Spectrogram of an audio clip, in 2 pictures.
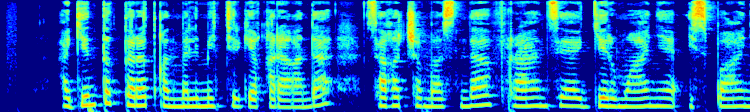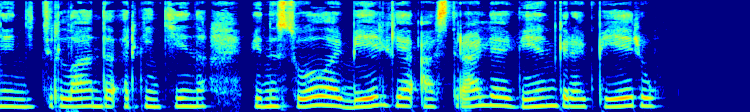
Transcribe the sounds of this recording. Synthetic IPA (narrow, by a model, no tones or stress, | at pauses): aɡʲe̞nt̪ːəq̚t̪ʰɑɾɑt̪̚qɑnmælme̞t̪ːe̞ɾɡʲe̞qʰɑɾɑʁɑnd̪ɑsɑʁɑt̪ʃɑmɑsənd̪ɑfrant̪sɨjaɡʲe̞rmanʲijaʔijspanʲijanijd̪ʲe̞rlˠand̪əʔarɡʲe̞nt̪ʲijnavʲe̞nʲe̞sue̞lˠabe̞lʲɡʲijaʔafst̪rʔalʲijavʲe̞ŋɡrʲijapʲʰeɾʲu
